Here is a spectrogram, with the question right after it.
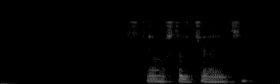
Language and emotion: Russian, neutral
